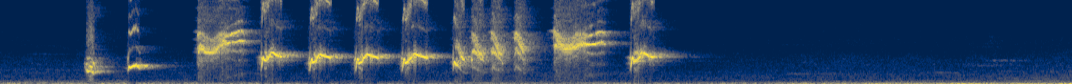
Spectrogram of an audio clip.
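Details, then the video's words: Lure song of an orange-headed thrush (anis merah), recorded in North Bali to train an untrained bird to sing back openly. A string of loud, clear whistled notes repeats about twice a second before fading into background hum. "Pancingan dan Masteran Burung ANIS MERAH Bahan, SuPaya Nyaut Ngeplong dan Singset"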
